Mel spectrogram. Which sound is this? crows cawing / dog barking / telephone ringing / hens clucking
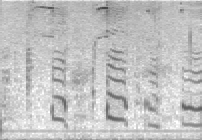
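dog barking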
